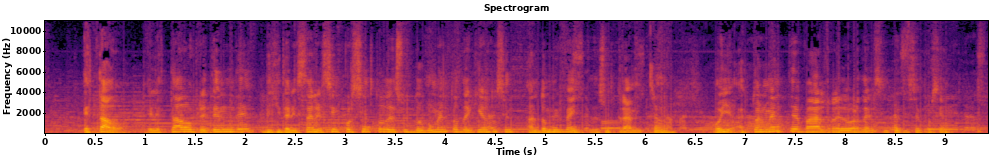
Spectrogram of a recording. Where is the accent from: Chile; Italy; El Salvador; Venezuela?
Chile; Puente Alto, Santiago Metropolitan Region; Yo hoy día ando por la vida diciendo que soy de Puente Alto.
